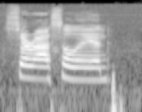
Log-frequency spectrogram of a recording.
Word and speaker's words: Sarasaland: Sarasaland. – Oh, okay, Sarasaland, okay.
